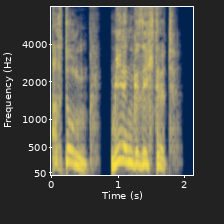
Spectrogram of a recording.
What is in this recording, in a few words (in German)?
CHAT MINE WARNING, DE; World Of Warships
